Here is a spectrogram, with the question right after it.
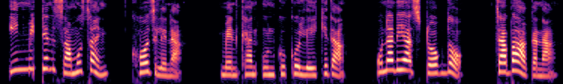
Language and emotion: Santali, sad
